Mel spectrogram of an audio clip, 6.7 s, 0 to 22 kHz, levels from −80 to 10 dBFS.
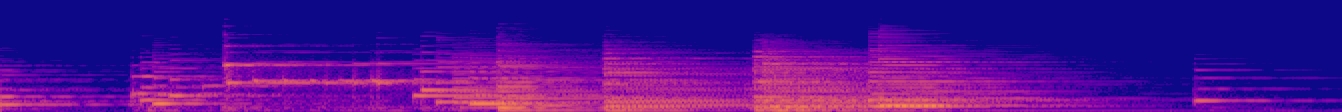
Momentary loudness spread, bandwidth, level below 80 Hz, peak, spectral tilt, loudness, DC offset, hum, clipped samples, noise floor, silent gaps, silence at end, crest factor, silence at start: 19 LU; 8.8 kHz; -42 dBFS; -10 dBFS; -8 dB/octave; -26 LUFS; under 0.1%; none; under 0.1%; -53 dBFS; none; 0.35 s; 18 dB; 0 s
